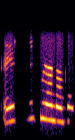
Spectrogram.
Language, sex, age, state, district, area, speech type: Nepali, female, 30-45, West Bengal, Darjeeling, rural, conversation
